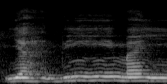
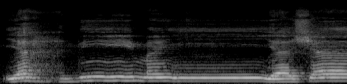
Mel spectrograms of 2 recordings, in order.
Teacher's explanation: Yahdi may. Nah, harusnya ngomong may-nya sambil ke hidung dan ditahan lama, kurang lebih 3 ketukan ya. 2 harokat tapi 3 ketukan karena menyempurnakan ke hidung ya, menyempurnakan ke hidung. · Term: idgham bi gunnah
